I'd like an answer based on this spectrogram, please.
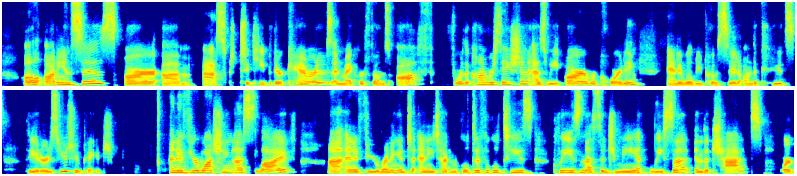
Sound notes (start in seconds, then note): none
